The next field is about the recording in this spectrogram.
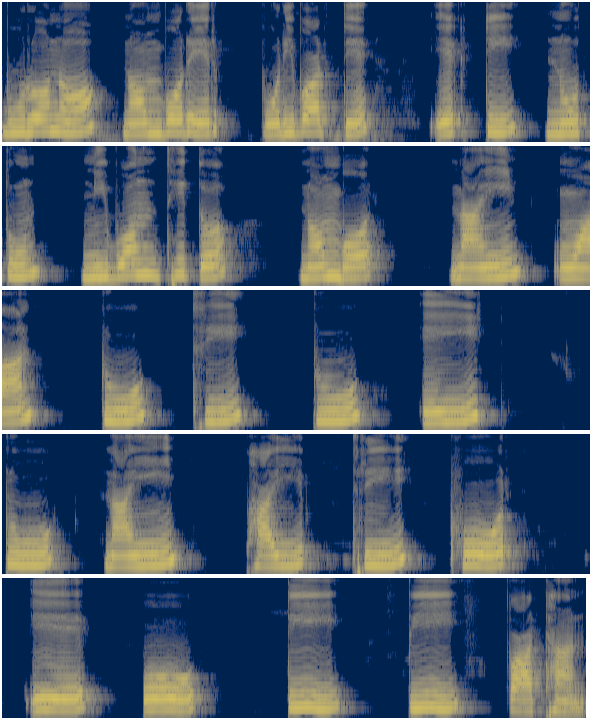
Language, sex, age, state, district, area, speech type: Bengali, female, 30-45, West Bengal, Hooghly, urban, read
